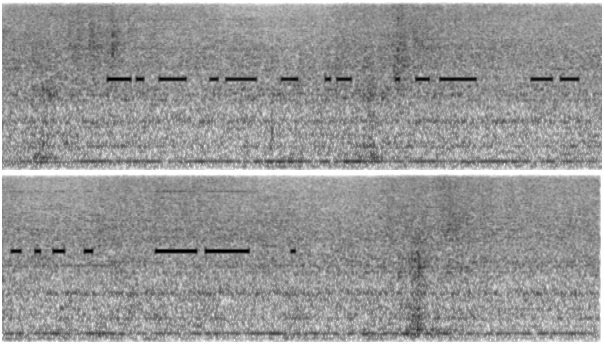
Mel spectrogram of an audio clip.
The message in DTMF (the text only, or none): none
